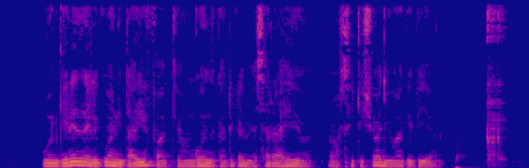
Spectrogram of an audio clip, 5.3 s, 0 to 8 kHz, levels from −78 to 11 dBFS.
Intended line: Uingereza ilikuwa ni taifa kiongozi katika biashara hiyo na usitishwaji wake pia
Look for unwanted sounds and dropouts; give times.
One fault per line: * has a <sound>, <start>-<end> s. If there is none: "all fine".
* has a whoosh, 4.5-4.8 s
